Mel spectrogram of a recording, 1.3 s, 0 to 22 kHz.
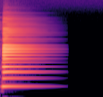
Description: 82828 Sax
